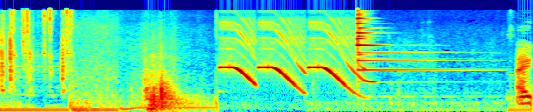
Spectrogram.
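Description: Plastic clothes hangers clicking and rattling on a closet rod as clothes are pulled off. Then three quick falling whistle tones and a ringing tone that fades out, a cartoon-style sound effect added in the edit.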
